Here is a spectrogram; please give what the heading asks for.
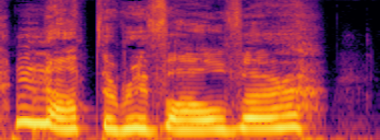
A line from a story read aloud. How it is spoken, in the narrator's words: she begged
